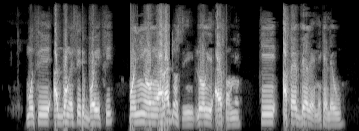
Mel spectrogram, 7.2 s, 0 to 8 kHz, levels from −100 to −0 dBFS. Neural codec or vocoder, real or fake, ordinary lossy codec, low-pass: none; real; AAC, 32 kbps; 7.2 kHz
